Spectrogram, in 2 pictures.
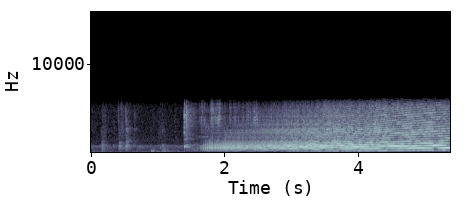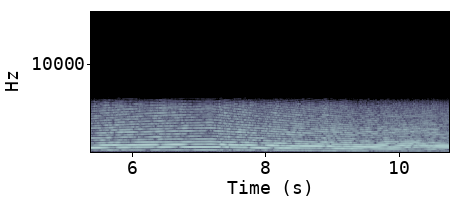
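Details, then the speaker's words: Homemade Model 2 siren from a 50-year-old Thunderbolt chopper motor with new Federal Model 2 stator and experimental aluminum air tube, first test: clear rising wail climbing and holding steady; normal wind-up. "Huh. Guess it sounds like a model 2."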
